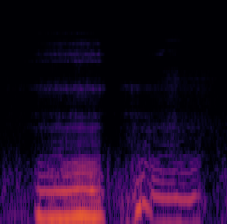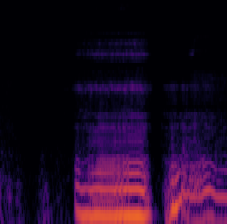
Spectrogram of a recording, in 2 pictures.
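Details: Person snoring while on holiday in London: deep, loud, rumbling snores alternating with softer buzzing breaths in a regular sleep rhythm; heavy snoring.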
